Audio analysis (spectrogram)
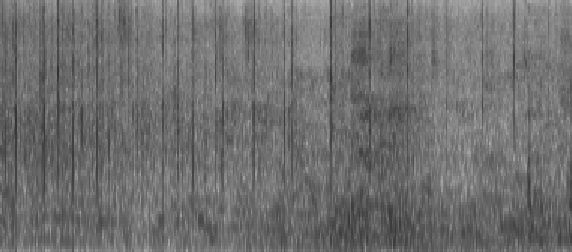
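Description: Dense applause from a crowd, many hands clapping steadily and building slightly, with sharp individual claps standing out near the front.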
